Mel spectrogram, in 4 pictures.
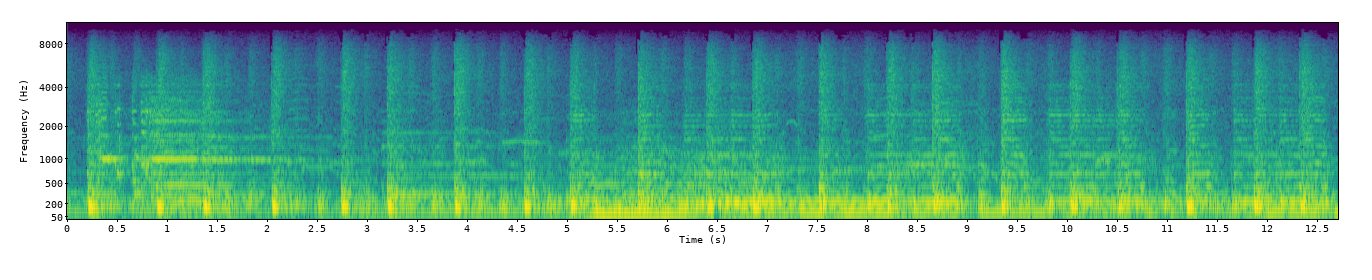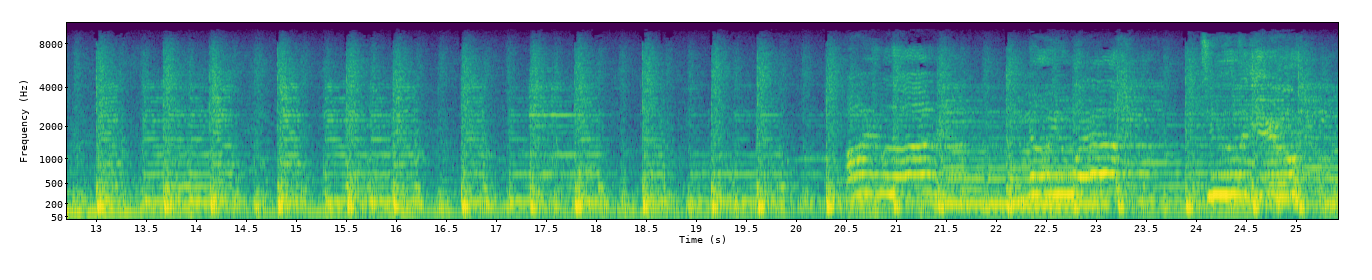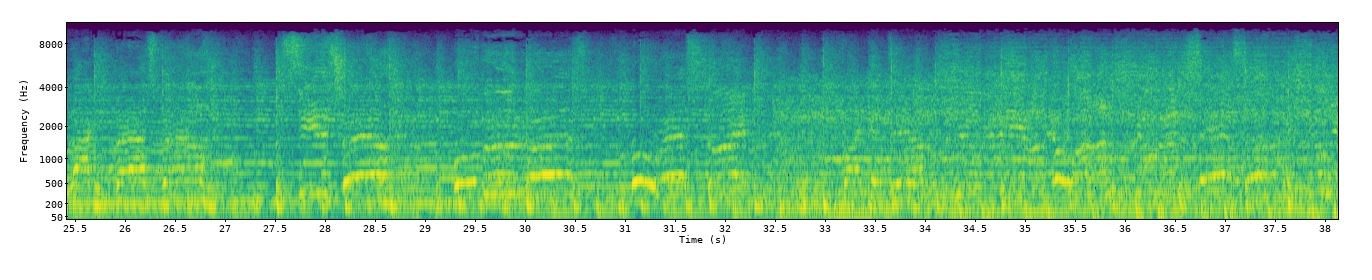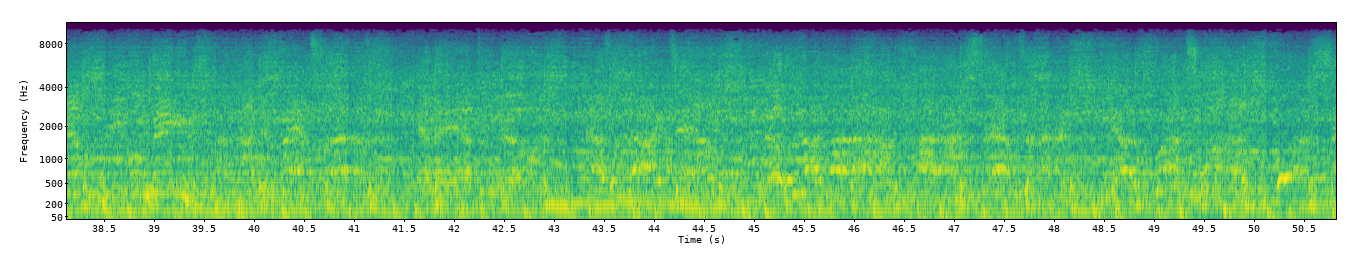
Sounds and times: Music: 0.0s - 50.8s.

